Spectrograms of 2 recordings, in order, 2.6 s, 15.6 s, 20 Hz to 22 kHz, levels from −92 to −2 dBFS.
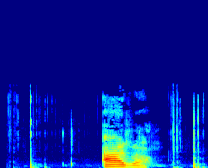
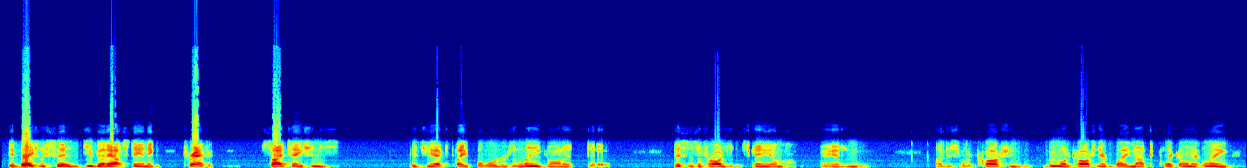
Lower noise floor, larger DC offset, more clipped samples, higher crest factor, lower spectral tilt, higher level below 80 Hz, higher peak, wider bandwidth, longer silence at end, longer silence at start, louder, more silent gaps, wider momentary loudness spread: second, -54 dBFS vs -62 dBFS; neither; second, under 0.1% vs 0.1%; first, 24 dB vs 16 dB; about the same, -4.5 dB/octave vs -4.5 dB/octave; about the same, -66 dBFS vs -62 dBFS; second, -4 dBFS vs 0 dBFS; about the same, 10.5 kHz vs 11 kHz; about the same, 0.15 s vs 0.2 s; first, 1.3 s vs 0.1 s; second, -22 LUFS vs -15 LUFS; neither; first, 25 LU vs 17 LU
